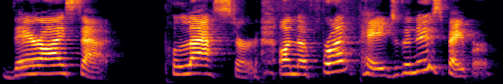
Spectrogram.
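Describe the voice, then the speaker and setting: A woman reading a children's novel aloud with expressive, deliberate storytelling phrasing. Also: high-pitched. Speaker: audiobook reader.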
